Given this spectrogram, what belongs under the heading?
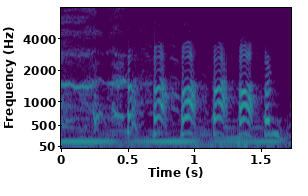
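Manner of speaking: high-pitched laughing fit. Real, not acted. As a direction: burst out laughing. Laughing after a blunder.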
